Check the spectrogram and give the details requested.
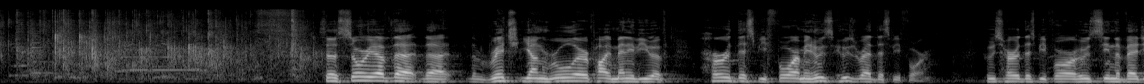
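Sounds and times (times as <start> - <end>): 
audience clapping: 0.0 - 3.8
speech: 3.2 - 11.4.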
